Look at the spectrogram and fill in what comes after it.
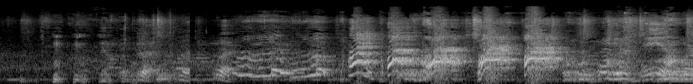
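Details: Female Dachshund sitting at the table, begging her owners for pasta: drawn-out, wavering whines that rise and fall, clearest in a run of vocalizations midway, mixed with people talking.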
